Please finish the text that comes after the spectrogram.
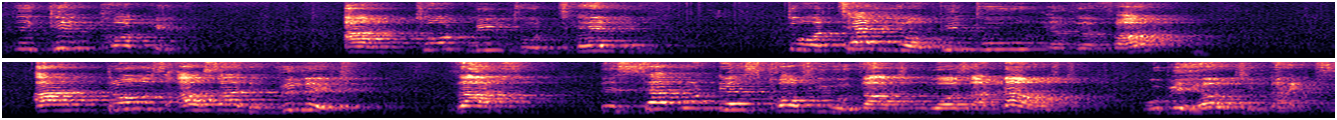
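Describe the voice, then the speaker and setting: A man's voice: very high voice, animated, unhurried, a bit bright, heavily acted. A man with a Nigerian accent playing a royal town crier, declaiming a proclamation in a stage play. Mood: solemn proclaiming. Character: royal town crier announcing a deadly curfew. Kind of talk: projected stage play acting. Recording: echoey stage hall, distant mic, faint noise.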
